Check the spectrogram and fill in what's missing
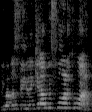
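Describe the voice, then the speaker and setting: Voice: sits high, steady tone, rapid-fire, a bit bright, voice pushed up. A performer voicing a cocky, menacing teenage street lad in a comic story, with slangy, mocking, swaggering talk. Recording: roomy, distant mic with faint noise.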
